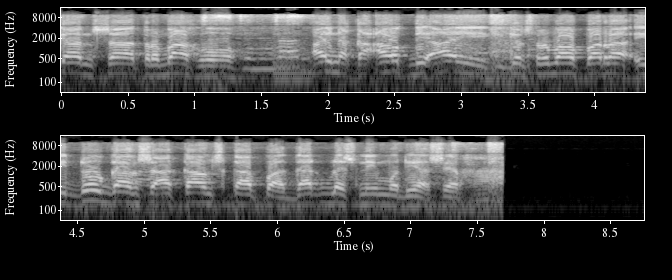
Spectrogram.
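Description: A young man speaks animatedly into a microphone, heard as a radio broadcast.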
